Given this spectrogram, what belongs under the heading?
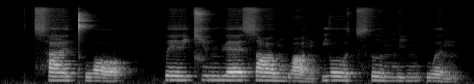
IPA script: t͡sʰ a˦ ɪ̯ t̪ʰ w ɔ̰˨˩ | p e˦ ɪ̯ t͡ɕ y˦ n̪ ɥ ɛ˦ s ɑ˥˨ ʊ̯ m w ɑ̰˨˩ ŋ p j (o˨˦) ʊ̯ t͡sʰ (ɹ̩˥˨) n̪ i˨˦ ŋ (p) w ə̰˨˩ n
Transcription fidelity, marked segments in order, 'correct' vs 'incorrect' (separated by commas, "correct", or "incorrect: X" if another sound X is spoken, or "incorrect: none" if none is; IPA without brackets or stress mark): incorrect: o˥˨, correct, correct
